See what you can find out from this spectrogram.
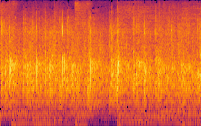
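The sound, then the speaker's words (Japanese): Audience applause greets a company president at a corporate investor presentation: dense, continuous clapping that stays steady and fairly loud for the whole stretch, with no voices over it. “皆様大きな拍手でお迎えください。”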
